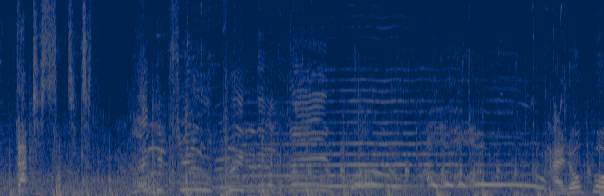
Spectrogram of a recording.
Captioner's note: howls at him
